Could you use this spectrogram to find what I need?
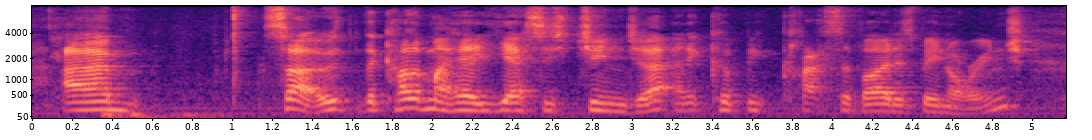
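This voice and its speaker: The man's fairly high voice comes through with noticeable background noise underneath. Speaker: podcast host and shop owner. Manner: chatty, joking.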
